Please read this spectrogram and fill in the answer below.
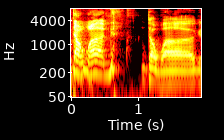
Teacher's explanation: Turn short vowels like dog into longer diphthongs.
